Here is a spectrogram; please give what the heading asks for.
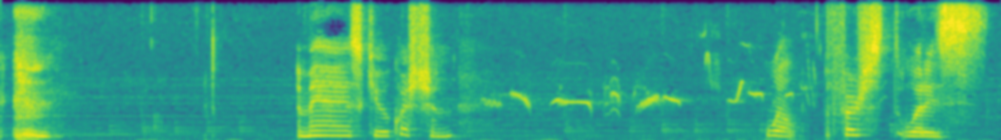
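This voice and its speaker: Casting: soothing elf ranger woman for a fantasy comfort audio drama, soft whispery delivery, slightly high voice, a woman playing her. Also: fairly even intonation, extremely slow, pauses often, soft background music, heavily acted. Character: gentle female elf ranger, caring and shy. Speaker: voice actress. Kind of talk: audio roleplay, comfort ASMR.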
